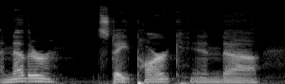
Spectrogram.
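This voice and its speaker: A man with an American accent and fairly even intonation. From eastern Oklahoma, near Braggs. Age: 50s. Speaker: former game warden. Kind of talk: interview storytelling.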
